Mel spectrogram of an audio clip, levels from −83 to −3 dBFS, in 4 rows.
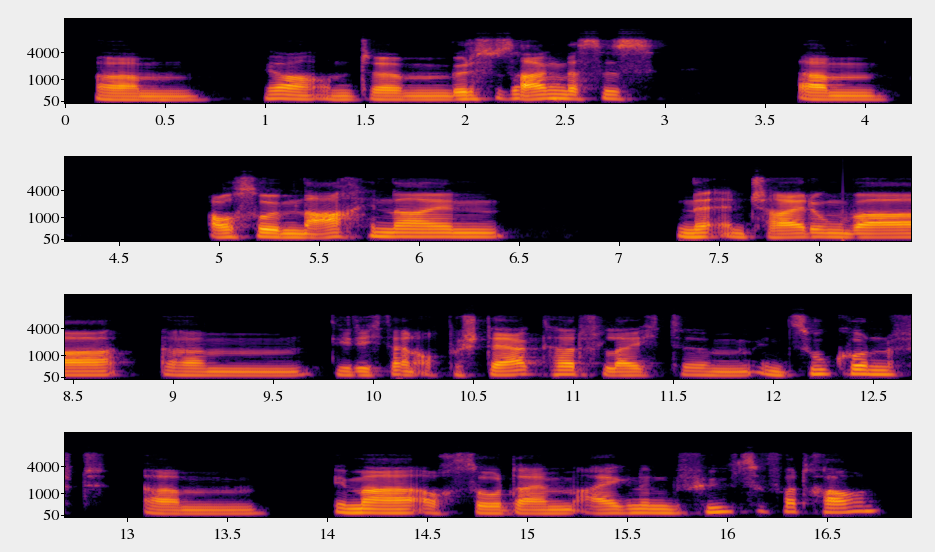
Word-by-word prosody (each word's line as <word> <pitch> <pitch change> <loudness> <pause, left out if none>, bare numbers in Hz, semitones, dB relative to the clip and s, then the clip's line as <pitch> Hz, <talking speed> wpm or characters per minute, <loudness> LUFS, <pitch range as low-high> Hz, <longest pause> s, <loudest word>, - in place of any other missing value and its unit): Ähm, 105 -2 0 0.3
ja, 135 -2 +3
und, 110 -1 -7
ähm, 110 0 0
würdest 125 +1 0
du - - -5
sagen, 140 0 +5
dass 135 -1 -2
es, 130 -2 -4 0.6
ähm, 115 -2 +2 0.8
auch - - +3
so 135 - +3
im 120 -1 +1
Nachhinein 135 0 +3 0.8
'ne 130 +1 +2
Entscheidung 125 +1 +2
war, 125 +1 +5
ähm, 115 -1 -5
die 125 - -6
dich 120 -2 -5
dann - - -2
auch - - -9
bestärkt 145 +4 +1
hat, 145 0 +2
vielleicht, 115 -1 -3
ähm, 115 -3 -6
in 120 - -6
Zukunft, 155 - -4
ähm, 110 -1 -3 0.3
immer 130 -3 +4
auch - - -5
so 120 -1 -2
deinem 115 0 -1
eigenen 125 +2 -2
Gefühl 150 +6 -6
zu 160 +2 -10
vertrauen? 165 +1 -2
125 Hz, 130 wpm, -23 LUFS, 115-135 Hz, 0.8 s, sagen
